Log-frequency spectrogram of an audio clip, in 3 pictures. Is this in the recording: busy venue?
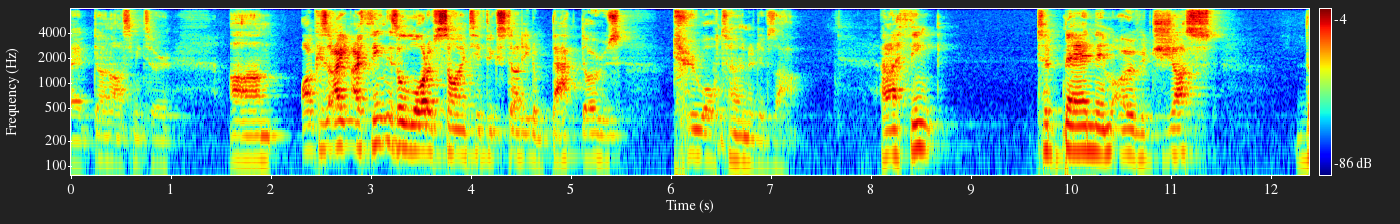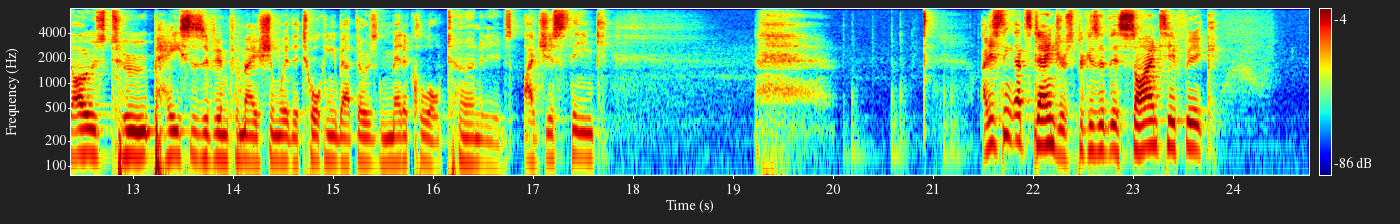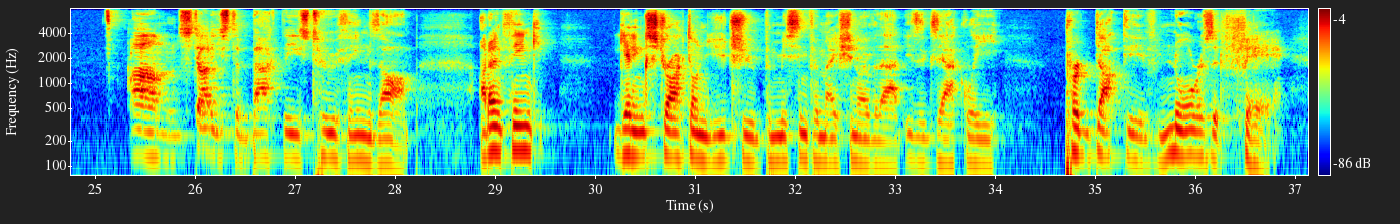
no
